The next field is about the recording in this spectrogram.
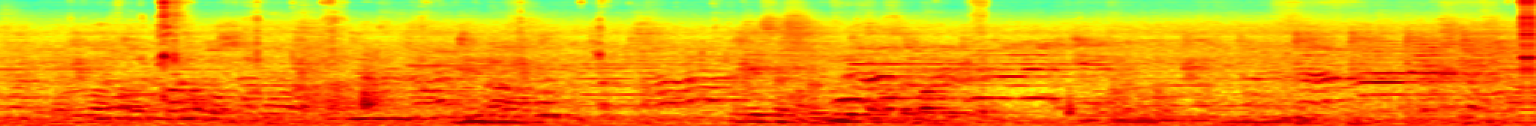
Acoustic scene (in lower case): restaurant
